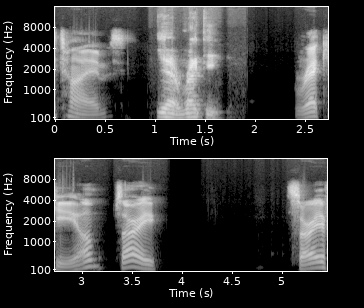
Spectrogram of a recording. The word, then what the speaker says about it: Recchi: 7-time Recchi. All-Star, ranging from 91 to 2000. Yes, apparently so forgotten that his name is actually Mark Recchi. I thought you pronounced the H.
